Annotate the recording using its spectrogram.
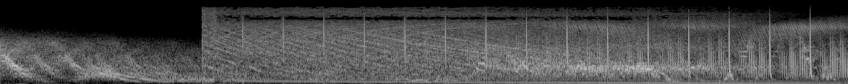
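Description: Intro of a 148 bpm psytrance track: synthesizer effects sweeping down in pitch, opening out to a full, bright sound about two seconds in over a slowly falling bass tone, with rhythmic ticking percussion coming in near the end.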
